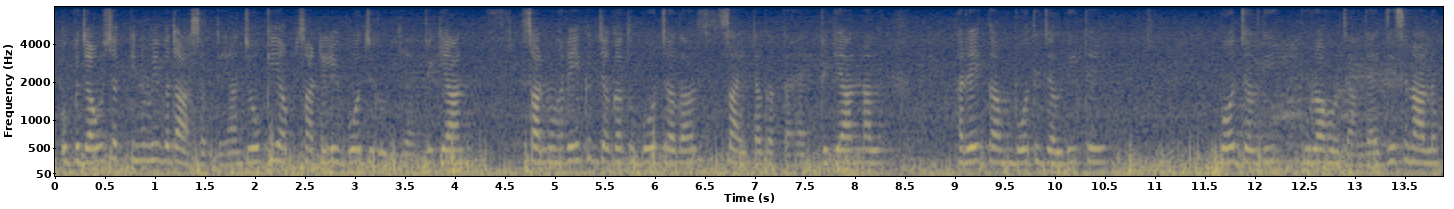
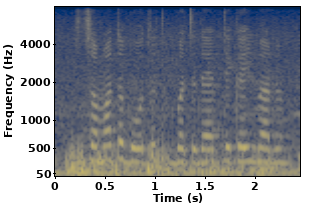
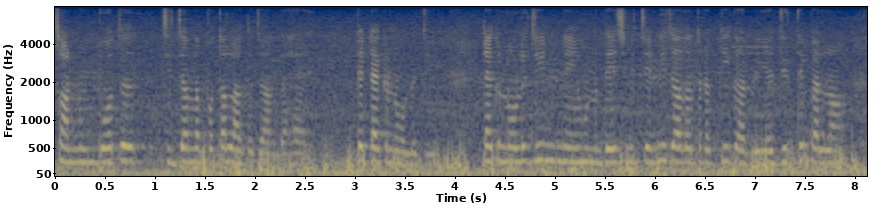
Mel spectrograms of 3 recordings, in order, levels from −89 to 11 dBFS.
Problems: constant background noise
